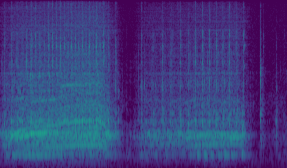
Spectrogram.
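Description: A sewing machine runs a straight line of stitching through layered patchwork fabric, its rapid steady needle rattle continuing for several seconds, pausing briefly and resuming before stopping with a couple of clicks.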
